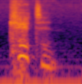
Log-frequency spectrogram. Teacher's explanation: You had the most force at the first syllable and not the last syllable. Because this one had the most force, it keeps its sound.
